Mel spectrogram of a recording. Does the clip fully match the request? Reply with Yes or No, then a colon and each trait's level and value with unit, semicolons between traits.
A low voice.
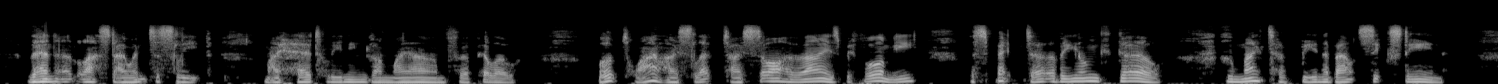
Yes: low, 115 Hz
